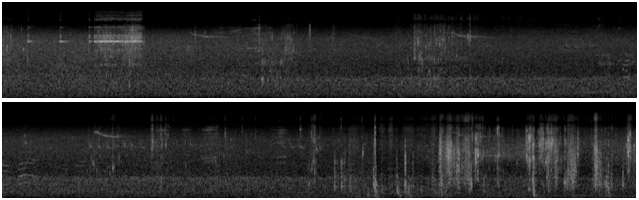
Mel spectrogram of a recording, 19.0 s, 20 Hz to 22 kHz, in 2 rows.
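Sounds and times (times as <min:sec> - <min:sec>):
flowing river water: 0:00.0 - 0:19.0
faint high chirps: 0:00.4 - 0:02.2
high-pitched sound: 0:00.4 - 0:02.2.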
